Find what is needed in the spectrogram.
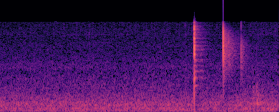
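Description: Snooker shot: a sharp click as the cue tip strikes the cue ball about three seconds in, a second sharp click half a second later as the cue ball hits an object ball, then a fainter knock, over the low hum of a quiet hall.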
